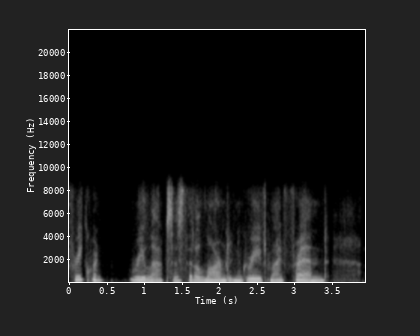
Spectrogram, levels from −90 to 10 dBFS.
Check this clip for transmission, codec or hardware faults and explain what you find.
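One codec fault runs through the whole clip.

Opus voice compression, throughout: the speech has passed through Opus's SILK linear-prediction coder in wideband mode, which models the voice with a prediction filter and codes the leftover excitation coarsely. Nothing remains above 8.7 kHz, so sibilants lose their air and the voice sounds muffled. The coarse excitation adds a plainly audible hoarse, slightly robotic grain, which points to a low bitrate of around 12 kbps.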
